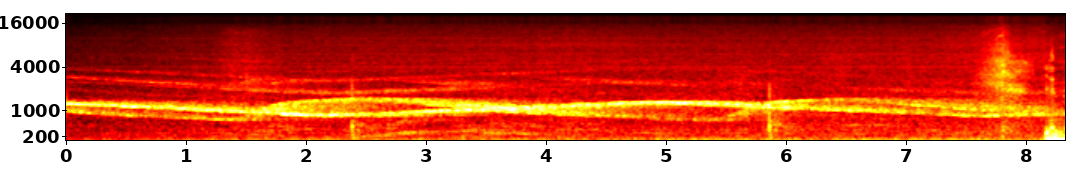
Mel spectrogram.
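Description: Ambulance siren wailing in long rising and falling sweeps, fairly close and clear over faint traffic rumble, with no speech.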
